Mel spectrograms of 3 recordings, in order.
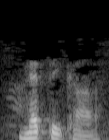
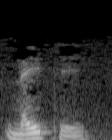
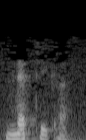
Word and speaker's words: netika: Netika. Yeah. Because there are two T's, so the E, instead of being pronounced neti, it's netika. It's not so sharp, not neti, but netika.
